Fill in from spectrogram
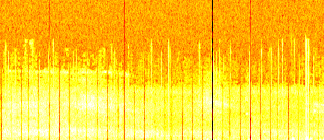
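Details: Steady outdoor wind rumble fills the recording, with a couple of brief low thumps near the end and no animal voice.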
